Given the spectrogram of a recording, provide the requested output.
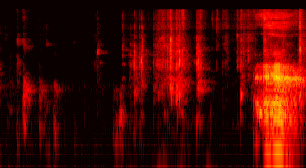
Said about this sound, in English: Excuse there, I'll take some swig of a little water.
